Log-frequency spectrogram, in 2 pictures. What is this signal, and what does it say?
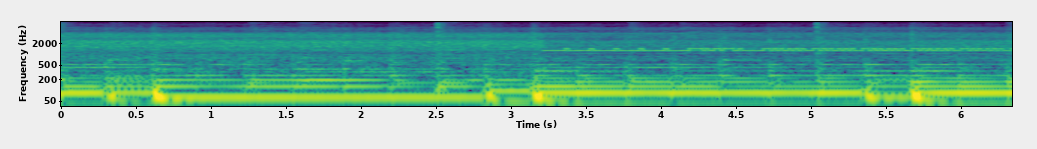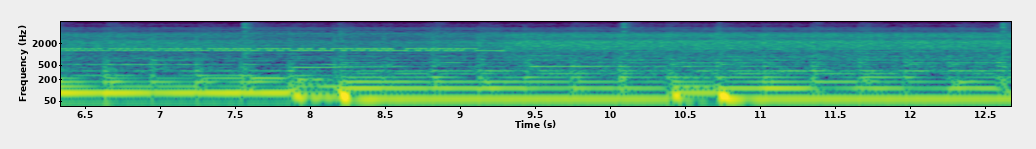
RTTY (45.45 baud, 170 Hz shift), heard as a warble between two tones, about 1360 Hz centre, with radio static and room echo. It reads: RYRYRYRYRYRYRYRYRY CQ DX DE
